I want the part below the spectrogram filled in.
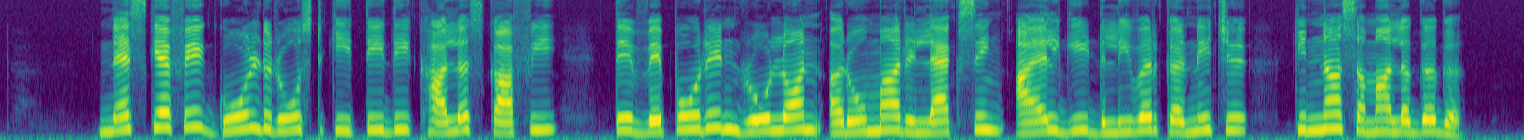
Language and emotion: Dogri, neutral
